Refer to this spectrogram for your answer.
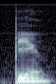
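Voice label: "bing", Mandarin Chinese, neutral tone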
